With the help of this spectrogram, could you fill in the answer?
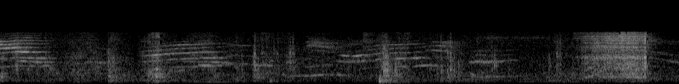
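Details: During mating between a male and female Himalayan Persian cat, softer wavering meows and short rising cries come over a hissy indoor background, ending in a brief harsh burst.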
